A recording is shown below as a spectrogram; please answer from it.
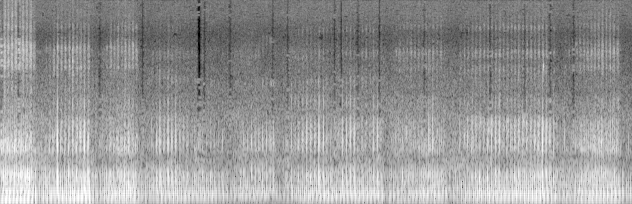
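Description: A pet cat named Beastie purrs steadily and close up, a continuous low rumbling throb that pulses with each breath and carries on without a break.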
